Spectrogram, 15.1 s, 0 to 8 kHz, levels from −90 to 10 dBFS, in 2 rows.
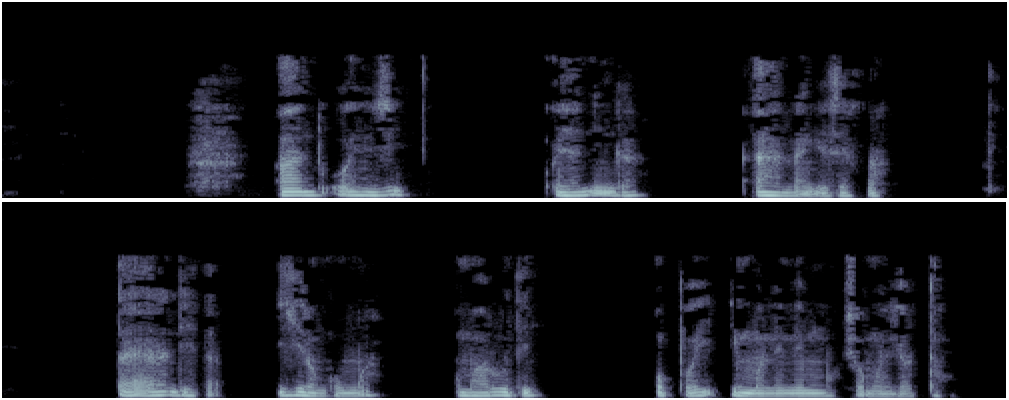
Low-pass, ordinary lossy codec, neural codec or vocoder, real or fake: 7.2 kHz; MP3, 24 kbps; none; real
